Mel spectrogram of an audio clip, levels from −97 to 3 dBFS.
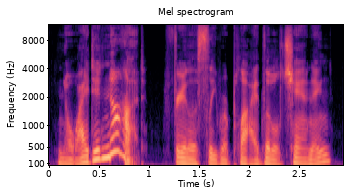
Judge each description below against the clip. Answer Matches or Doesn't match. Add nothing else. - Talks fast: Doesn't match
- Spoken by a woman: Matches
